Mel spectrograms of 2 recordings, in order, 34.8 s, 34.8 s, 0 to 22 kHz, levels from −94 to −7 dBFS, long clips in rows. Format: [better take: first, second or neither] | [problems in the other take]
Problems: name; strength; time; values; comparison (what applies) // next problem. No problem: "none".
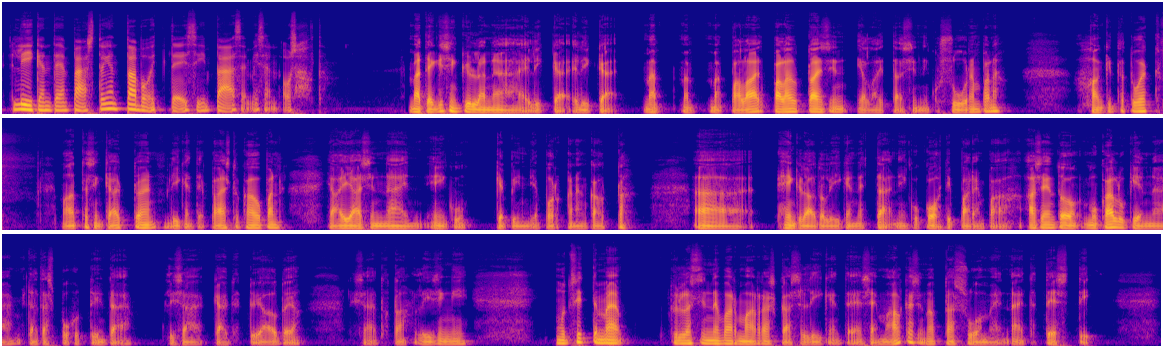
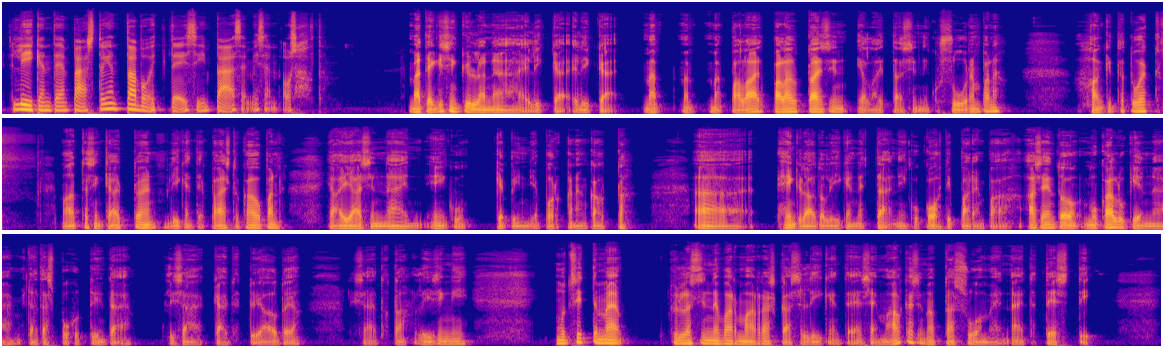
second | muffled; slightly; fading above 4 kHz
